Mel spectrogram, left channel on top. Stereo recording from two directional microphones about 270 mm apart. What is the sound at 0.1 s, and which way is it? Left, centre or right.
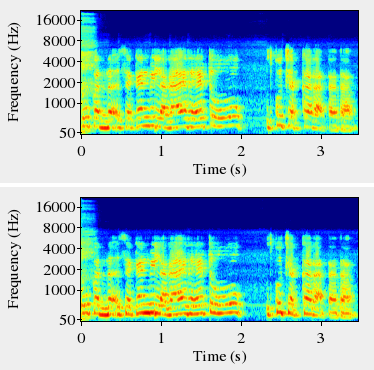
A woman's voice, right.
